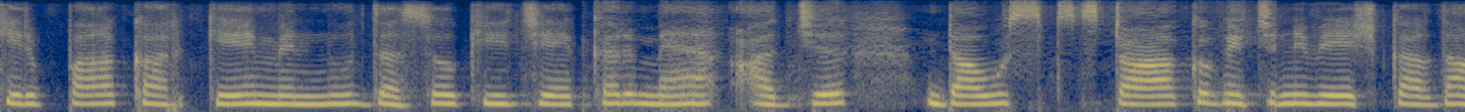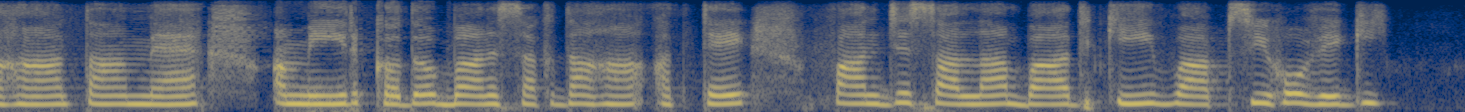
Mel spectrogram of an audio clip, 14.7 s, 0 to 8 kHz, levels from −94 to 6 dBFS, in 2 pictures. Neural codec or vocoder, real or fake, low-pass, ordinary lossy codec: codec, 16 kHz, 1 kbps, X-Codec, WavLM features, trained on Multilingual LibriSpeech; fake; 7.2 kHz; Opus, 16 kbps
